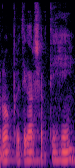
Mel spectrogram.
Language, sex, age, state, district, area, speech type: Marathi, male, 18-30, Maharashtra, Amravati, rural, spontaneous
